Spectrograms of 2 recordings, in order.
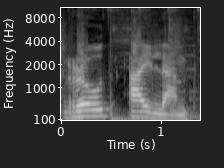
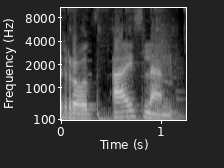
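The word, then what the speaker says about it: Rhode Island: XX aeros me indica se pronuncia rad Island en lugar de rad isel te encargo mucho tu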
